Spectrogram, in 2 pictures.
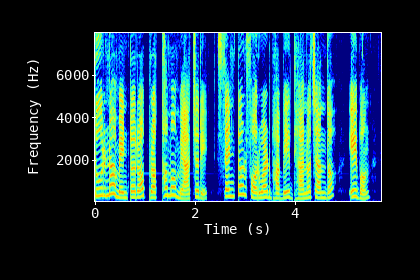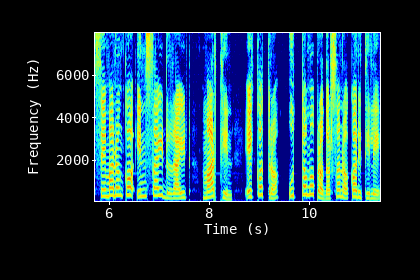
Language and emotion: Odia, neutral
